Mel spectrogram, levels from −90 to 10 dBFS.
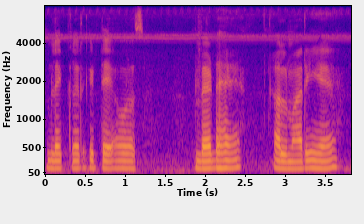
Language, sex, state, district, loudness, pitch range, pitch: Hindi, male, Uttar Pradesh, Saharanpur, -19 LUFS, 125-135 Hz, 130 Hz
